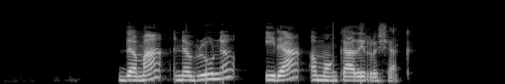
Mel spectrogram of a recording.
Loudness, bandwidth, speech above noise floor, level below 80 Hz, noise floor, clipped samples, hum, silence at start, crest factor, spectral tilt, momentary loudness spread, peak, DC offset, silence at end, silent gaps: -18 LUFS; 7.2 kHz; 46 dB; -56 dBFS; -64 dBFS; under 0.1%; none; 1.2 s; 20 dB; -6.5 dB/octave; 9 LU; -2 dBFS; under 0.1%; 0.95 s; none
